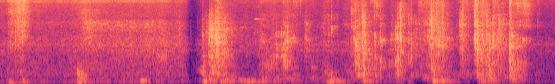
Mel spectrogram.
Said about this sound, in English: So sound of drawer opening.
